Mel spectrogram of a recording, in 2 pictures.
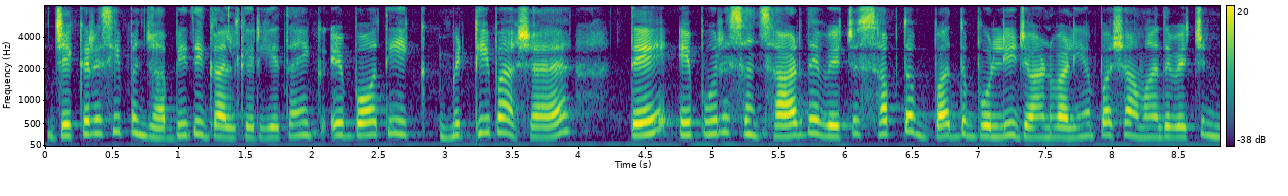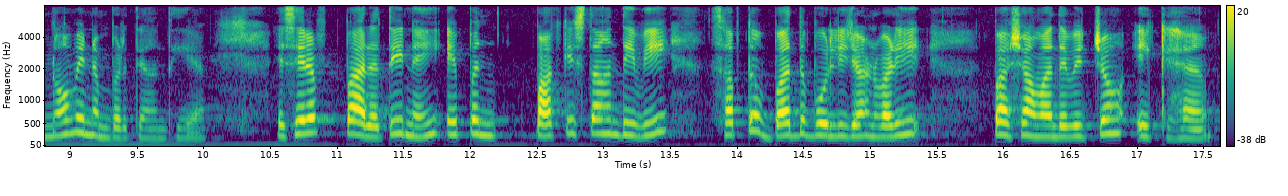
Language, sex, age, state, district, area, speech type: Punjabi, female, 18-30, Punjab, Shaheed Bhagat Singh Nagar, rural, spontaneous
